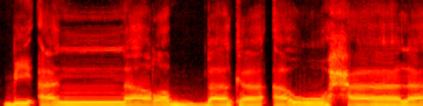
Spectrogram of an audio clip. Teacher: Ha dan ha di situ dua-duanya berharokat dua saja. Yaitu mad asli atau mad tabi'i.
